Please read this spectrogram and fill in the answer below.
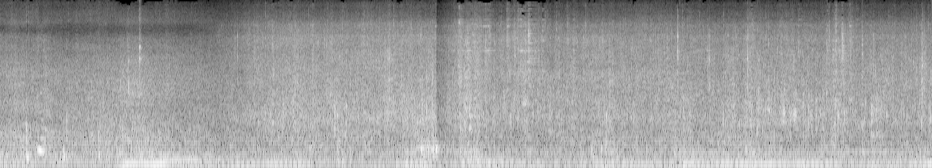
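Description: Seaside wind rumbling steadily on the microphone over the hiss and wash of the sea, with a few small knocks.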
